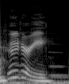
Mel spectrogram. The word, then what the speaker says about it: charcuterie: charcuterie. Okay. Just say it correctly. Relax your mouth ever so slightly. It's a French word, after all. And let it slide right out as charcuterie.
